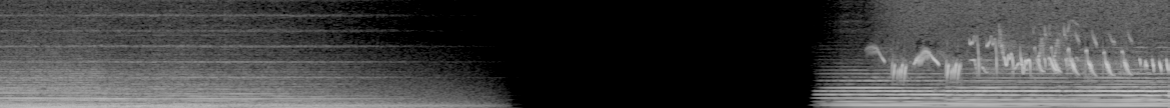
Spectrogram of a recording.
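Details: Dense, swelling music fills the first four seconds, then two seconds of silence, then sustained musical tones with twinkling high notes; no animal calls are heard.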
